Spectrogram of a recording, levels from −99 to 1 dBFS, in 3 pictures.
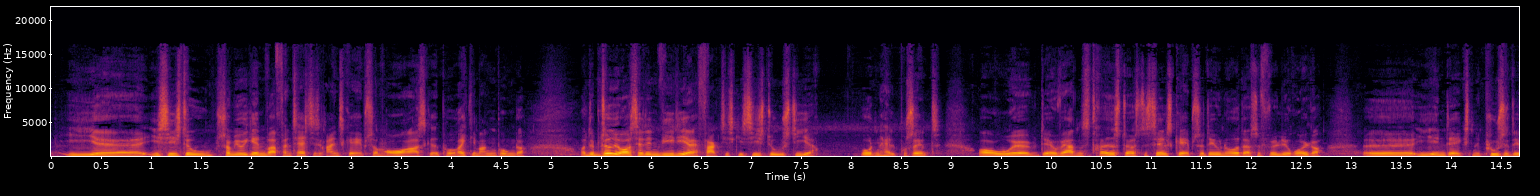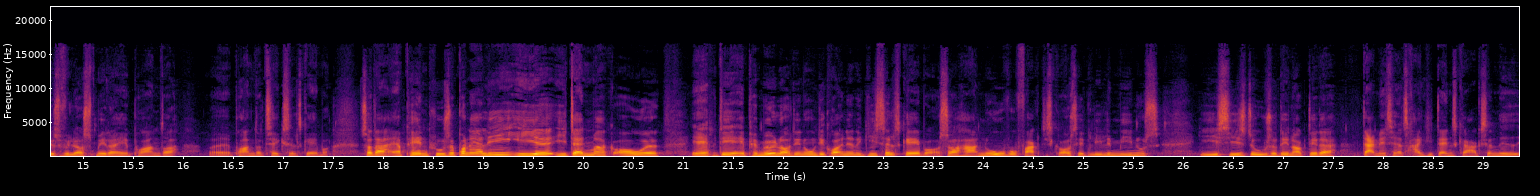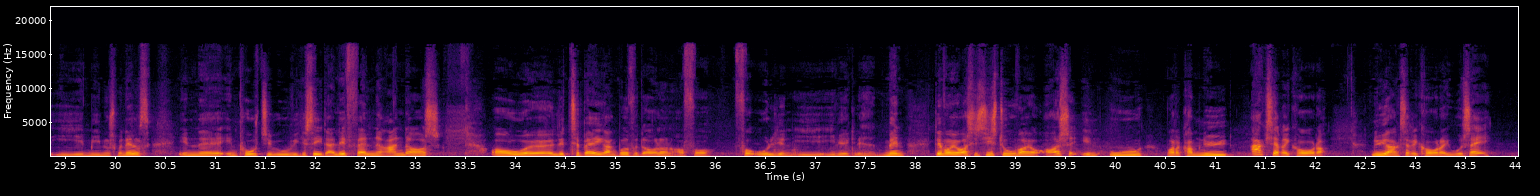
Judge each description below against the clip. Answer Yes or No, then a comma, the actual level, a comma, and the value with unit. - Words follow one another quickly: Yes, fast, 230 wpm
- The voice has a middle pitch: Yes, medium, 160 Hz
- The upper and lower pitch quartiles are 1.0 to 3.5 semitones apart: Yes, average, 3.1 semitones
